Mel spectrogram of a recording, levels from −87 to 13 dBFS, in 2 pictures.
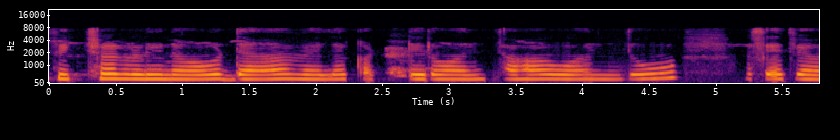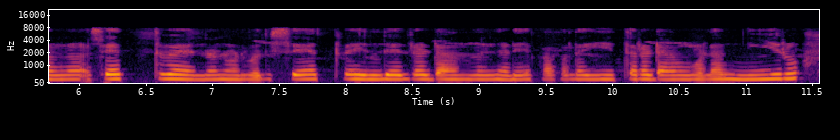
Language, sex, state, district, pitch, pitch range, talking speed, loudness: Kannada, female, Karnataka, Belgaum, 240 Hz, 230-245 Hz, 110 wpm, -17 LUFS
